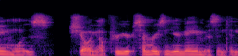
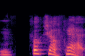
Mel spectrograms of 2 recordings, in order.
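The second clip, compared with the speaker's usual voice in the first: loud, very high-pitched yell; 4 dB louder than usual. Narrating a friend's reaction to a toppling bookshelf: yelling out. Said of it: "as you hear one of your other friends yell out".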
